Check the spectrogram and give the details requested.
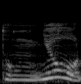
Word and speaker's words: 동료: 동료 라는 말도 있습니다 동전은 발음할 때 동료 라고 해야 되는것 기억하시고 요 동료는 같은 직장이나 같은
